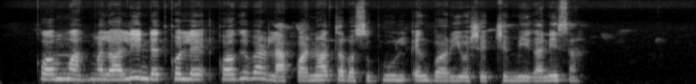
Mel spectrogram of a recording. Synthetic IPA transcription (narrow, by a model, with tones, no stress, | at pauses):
kɔ˦mwa˨ŋɔ˨lɔ˨li˦ndɛ˦tko˦le˦kɔ˦ɡi˦ba˦ɾla˨kwa˨na˦ta˦ba˨su˨ɡu˦lɛ˦ŋba˨ɾjo˨ʃe˨t͡ʃe˨mi˨ka˨ni˦sa˨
